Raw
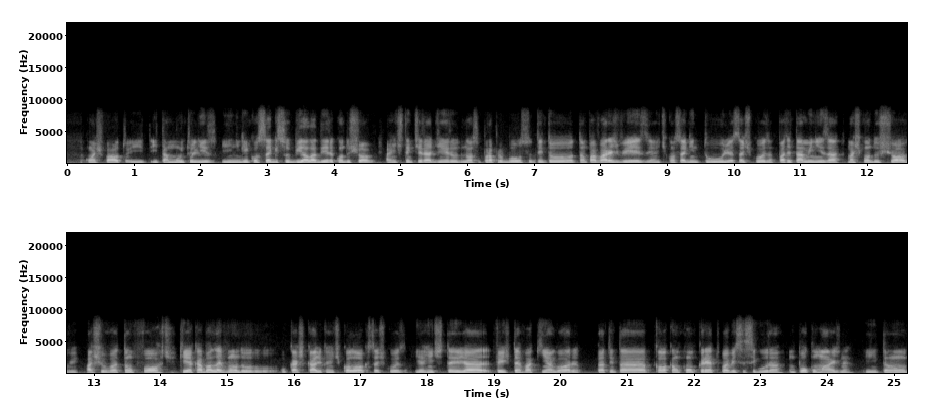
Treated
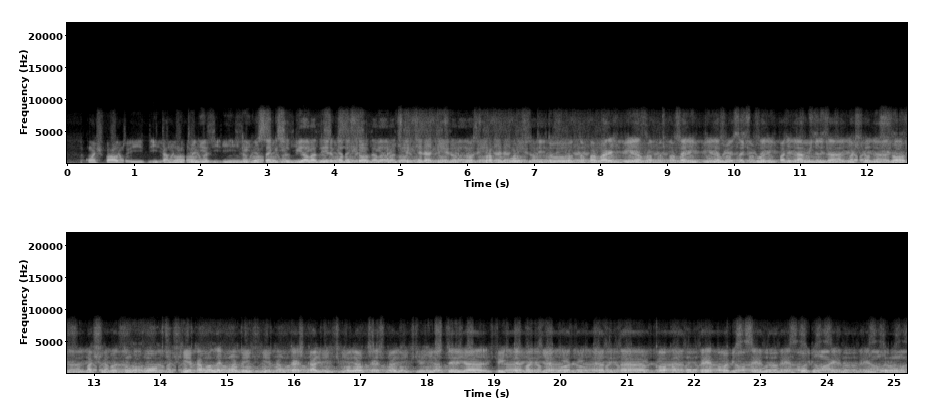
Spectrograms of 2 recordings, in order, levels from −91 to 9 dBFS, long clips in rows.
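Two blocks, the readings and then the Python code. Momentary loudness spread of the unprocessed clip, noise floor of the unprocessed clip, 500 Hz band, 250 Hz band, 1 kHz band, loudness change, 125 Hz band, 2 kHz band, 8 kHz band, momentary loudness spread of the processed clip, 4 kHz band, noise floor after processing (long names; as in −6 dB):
8 LU, −51 dBFS, +0.5 dB, +1.0 dB, −0.5 dB, +0.5 dB, +1.0 dB, −2.0 dB, can't be measured, 5 LU, −3.0 dB, −32 dBFS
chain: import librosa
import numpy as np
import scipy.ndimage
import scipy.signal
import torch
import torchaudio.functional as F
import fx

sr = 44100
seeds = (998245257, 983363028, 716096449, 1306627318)

y = fx.reverse_delay_fb(x, sr, ms=594, feedback_pct=79, wet_db=-5.5)
y = fx.dynamic_eq(y, sr, hz=2500.0, q=0.95, threshold_db=-38.0, ratio=4.0, max_db=-5)
y = y * 10.0 ** (-1.5 / 20.0)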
